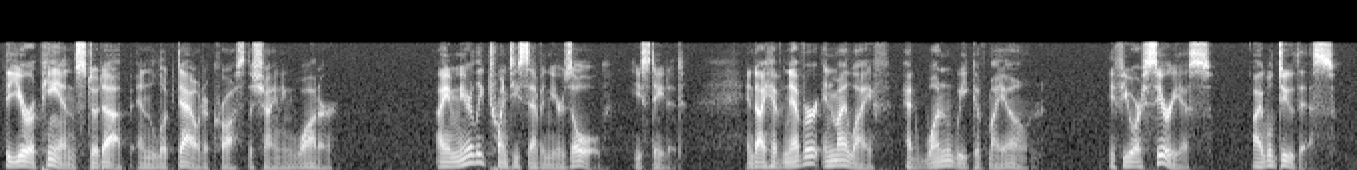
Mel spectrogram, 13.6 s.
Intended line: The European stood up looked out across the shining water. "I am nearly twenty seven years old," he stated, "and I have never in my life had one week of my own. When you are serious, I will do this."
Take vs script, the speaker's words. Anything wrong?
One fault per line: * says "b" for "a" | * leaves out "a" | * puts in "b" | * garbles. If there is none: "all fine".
* puts in "and"
* says "If" for "When"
